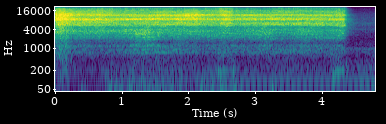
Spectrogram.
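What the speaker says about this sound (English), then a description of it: "I am loving my California Air Tools air compressor. This is how loud it is." California Air Tools air compressor hose blowing air to spin a paint polishing pad, a loud continuous close hiss that cuts off abruptly near the end.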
